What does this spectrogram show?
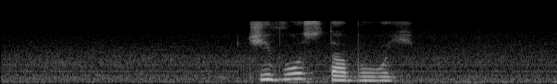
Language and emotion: Russian, neutral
